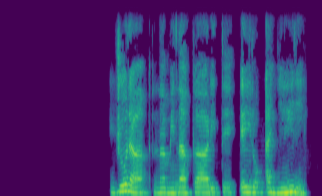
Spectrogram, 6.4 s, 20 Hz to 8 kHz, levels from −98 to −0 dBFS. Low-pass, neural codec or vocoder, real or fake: 7.2 kHz; none; real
